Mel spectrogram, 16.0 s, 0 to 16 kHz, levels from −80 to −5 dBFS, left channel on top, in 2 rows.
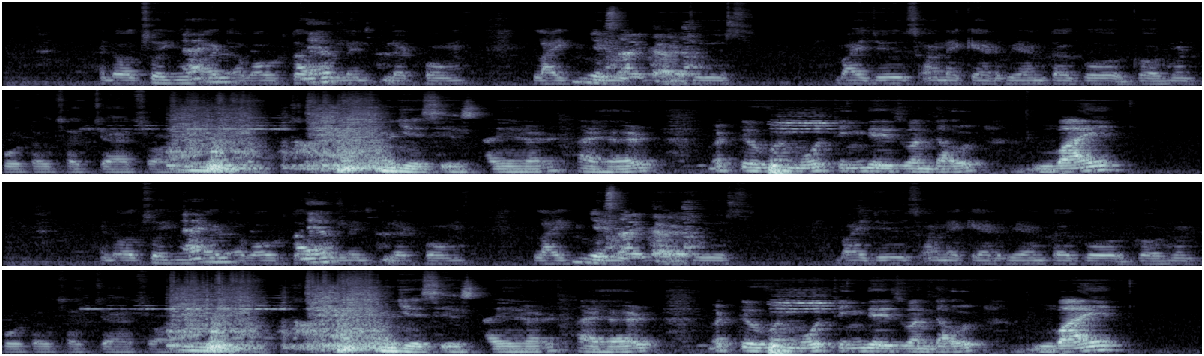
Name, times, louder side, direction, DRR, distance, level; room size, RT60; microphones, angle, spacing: voice 1, 0.6-4.9 5.6-9.6 10.5-10.7, equal, 35° left, 0.4 m, -37 dB
voice 2, 1.2-1.5 2.0-2.2 2.5-2.6 3.8-4.7 8.5-8.7 9.1-15.5, right 1 dB, 15° right, 0.6 m, -25 dB
3.3 x 2.0 x 3.0 m
head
